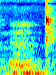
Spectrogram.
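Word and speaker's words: 天: Ten, that's ten, not the number ten, but it's pronounced ten, which means heaven.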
